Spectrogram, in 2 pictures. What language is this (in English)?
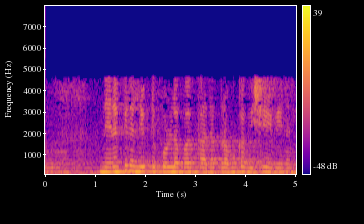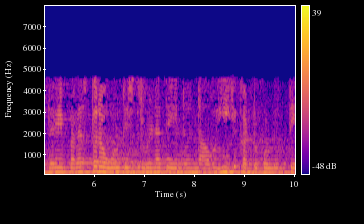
Kannada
